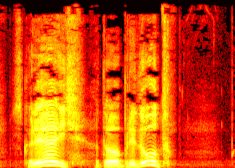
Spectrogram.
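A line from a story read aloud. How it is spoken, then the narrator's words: Rook-like croaking shout. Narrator (Russian): крикнул Бармалей своим грачиным голосом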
